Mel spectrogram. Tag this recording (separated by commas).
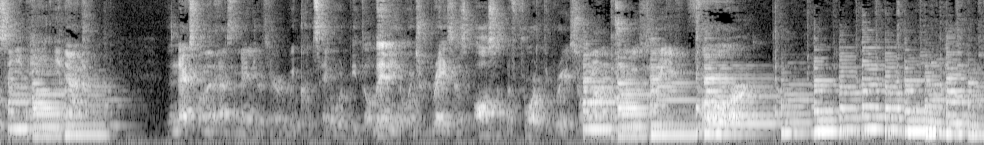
Guitar, Music, Speech, Musical instrument, Plucked string instrument, Acoustic guitar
